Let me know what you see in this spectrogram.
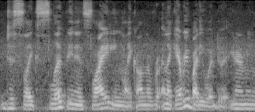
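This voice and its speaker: A man speaks with an American accent at a very fast pace. Noticeable background noise runs underneath. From Arizona, US Southwest. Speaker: vlogger. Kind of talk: personal storytelling monologue. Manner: casual with many fillers and restarts.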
